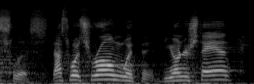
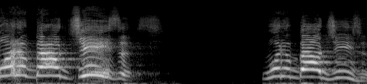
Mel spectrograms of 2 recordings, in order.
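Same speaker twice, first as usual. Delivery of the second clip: very loud, high, booming, drawn-out scream; 9 semitones higher, 11 dB louder than usual. Telling how one man stood up in the Georgia Dome, retelling his loud scream. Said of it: "he screams as loud as he can".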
